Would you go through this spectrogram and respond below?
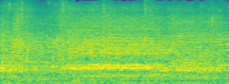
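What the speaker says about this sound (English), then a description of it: "Colorful chants from the USN crowd" A student crowd chanting in a high-school basketball gym, a dense, sustained roar of many voices at steady loudness.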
